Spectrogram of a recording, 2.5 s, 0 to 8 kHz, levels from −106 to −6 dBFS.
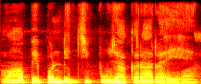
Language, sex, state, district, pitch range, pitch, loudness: Hindi, male, Jharkhand, Deoghar, 130-150 Hz, 140 Hz, -14 LUFS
